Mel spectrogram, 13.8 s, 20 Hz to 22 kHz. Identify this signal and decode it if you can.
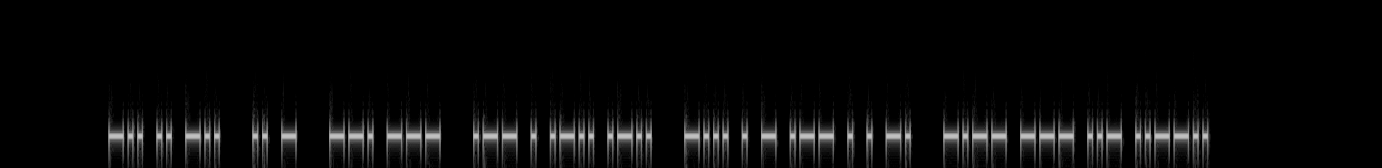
Morse code, heard as a keyed tone, about 25 wpm, 700 Hz. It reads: DID IT GO WELL BETWEEN YOU?
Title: Sentences from Top 1000 Words - Review Part 1 - 25wpm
